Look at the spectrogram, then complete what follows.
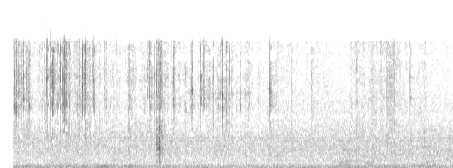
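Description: Caique parrot on its back kicking and tossing a wooden chew toy with a plastic ball, the wooden pieces clicking and rattling together in quick, irregular taps, with a sharper knock about two seconds in.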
